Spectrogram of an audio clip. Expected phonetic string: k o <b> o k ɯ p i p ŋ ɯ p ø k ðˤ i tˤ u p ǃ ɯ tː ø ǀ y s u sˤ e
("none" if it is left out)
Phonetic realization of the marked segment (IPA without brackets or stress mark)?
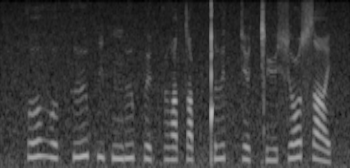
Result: v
